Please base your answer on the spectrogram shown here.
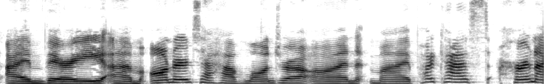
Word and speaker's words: Landra: And it's actually Landra. It's usually Landra. mispronounced the first couple times, but it's Landra.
